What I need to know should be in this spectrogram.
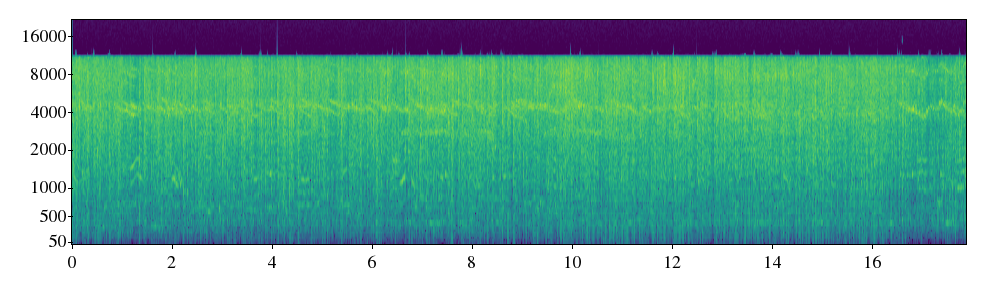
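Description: Firecrackers crackle and pop rapidly nearby.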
